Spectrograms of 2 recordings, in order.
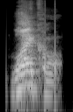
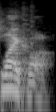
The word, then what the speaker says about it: Lyakhov: Lyakhov. It's Lyakhov. Oh, the A is silent.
